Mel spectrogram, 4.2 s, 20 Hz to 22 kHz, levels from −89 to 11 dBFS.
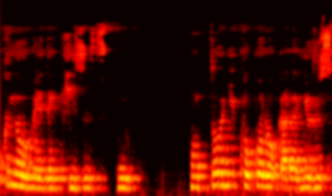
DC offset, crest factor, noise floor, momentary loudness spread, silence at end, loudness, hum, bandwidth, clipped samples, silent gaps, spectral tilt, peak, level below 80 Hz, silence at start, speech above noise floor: under 0.1%; 16 dB; -69 dBFS; 10 LU; 0 s; -24 LUFS; none; 14 kHz; under 0.1%; none; -5.5 dB/octave; -8 dBFS; -62 dBFS; 0 s; 46 dB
